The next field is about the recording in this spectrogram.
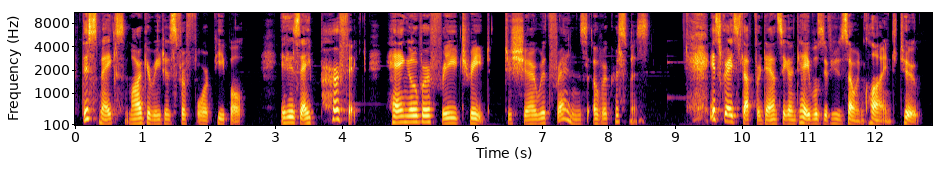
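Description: A woman talks at a fairly slow pace in a very deep, low pitch with a dark, mellow tone. Her intonation is lively, and the background is quiet. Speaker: presenter. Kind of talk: presenter talk to camera. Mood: warm, lively, smiling. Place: studio.

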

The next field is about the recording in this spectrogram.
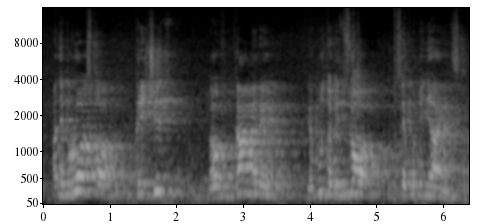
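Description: A man amid strong room echo and light background noise. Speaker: bishop. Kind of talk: sermon. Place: church.

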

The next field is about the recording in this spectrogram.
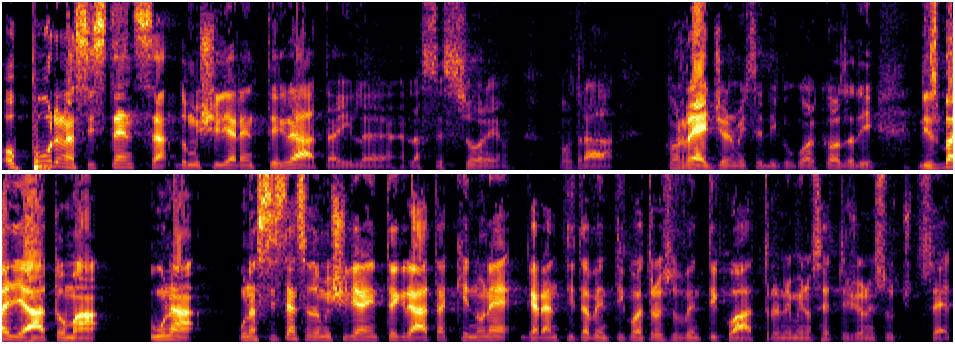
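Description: In a Tuscan accent, a man speaks at a fairly quick pace in a bright, sharp tone, with ordinary pitch variation and big swings in loudness. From Tuscany, Italy. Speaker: health fund manager / conference speaker; conference panelist. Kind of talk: conference talk. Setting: conference hall with audience. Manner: halting, with self-corrections. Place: hall. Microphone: podium.

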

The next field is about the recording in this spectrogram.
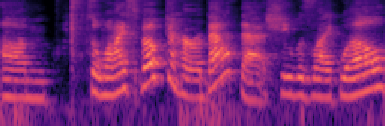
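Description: Lively intonation marks a woman's speech, delivered at a moderate pace. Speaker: vlogger. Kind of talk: casual vlog chat. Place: home room.

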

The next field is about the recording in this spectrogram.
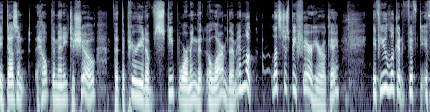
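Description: A man with a dark, mellow tone makes very wide pitch swings. The sound is dry with no echo. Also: quiet background. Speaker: show host answering questions. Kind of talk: commentary. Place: studio. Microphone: studio mic.

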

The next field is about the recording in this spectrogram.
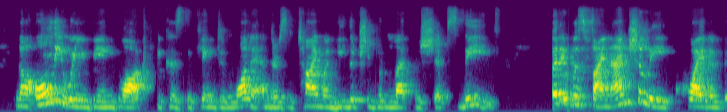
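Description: A somewhat breathy woman speaks at a very fast pace. The background is quiet, with audible room echo. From Portugal. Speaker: film producer and attorney; attorney. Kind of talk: interview. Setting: video call. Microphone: video call.

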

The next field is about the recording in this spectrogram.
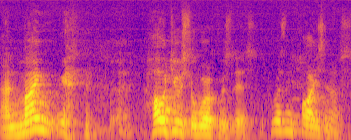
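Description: Speaking with a Guyanese accent, a man's pitch makes very wide swings. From Guyana. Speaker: storyteller, comedian. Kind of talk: live comic storytelling on stage. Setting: live concert. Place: stage.

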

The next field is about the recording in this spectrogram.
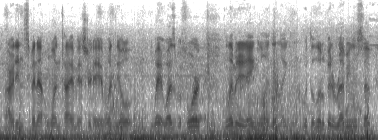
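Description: A man speaks fairly fast, with loud noise in the background. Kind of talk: casual vlog chat. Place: open country. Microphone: phone near.

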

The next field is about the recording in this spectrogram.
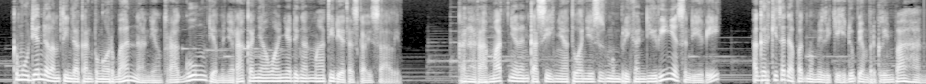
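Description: Music plays behind a man talking at a very fast pace, his fairly low voice making very wide pitch swings in a dry sound with no echo. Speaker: devotional narrator. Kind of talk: devotional reading.

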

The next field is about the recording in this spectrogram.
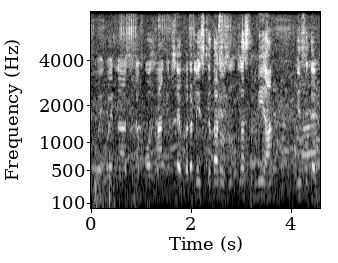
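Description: A man is speaking with crowd noise in the background. The sound is dry, with no echo. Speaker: local politician. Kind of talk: interview answer. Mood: relaxed, smiling. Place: open country. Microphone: handheld.

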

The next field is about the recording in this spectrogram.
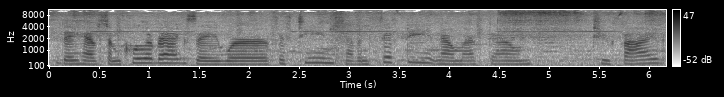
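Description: Clear music sits in the background as a woman talks at a fairly slow pace. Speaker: shopping vlogger. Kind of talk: casual vlog chat. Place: shop. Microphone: phone near.

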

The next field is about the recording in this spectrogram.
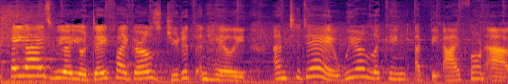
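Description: Clear music plays behind a woman speaking at a fairly quick pace. Her high voice swings very widely in pitch. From England. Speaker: food and travel presenter; TV host. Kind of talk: TV presenting. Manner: animated.

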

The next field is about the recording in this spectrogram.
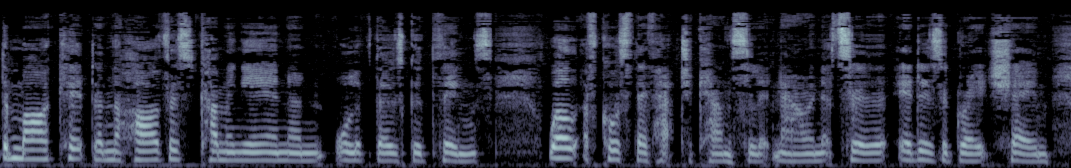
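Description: Against a quiet background, a woman speaks at a moderate pace with fairly even intonation in a dry sound with no echo. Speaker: home vlogger. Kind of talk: casual vlog chat. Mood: warm, nostalgic. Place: home room. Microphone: phone near.

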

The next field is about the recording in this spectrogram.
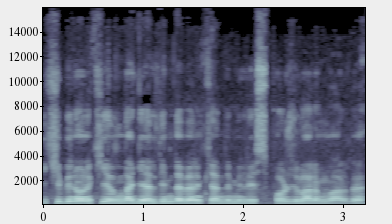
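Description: Speaking at a fairly quick pace, a man has a fairly high pitch, ordinary pitch variation and a plain, everyday voice. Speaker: national athletics team coach. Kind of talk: interview answer.

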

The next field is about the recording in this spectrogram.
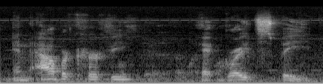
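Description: A man speaks over light background noise. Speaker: CB radio hobbyist. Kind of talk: casual vlog chat. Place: home room. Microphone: webcam.

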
